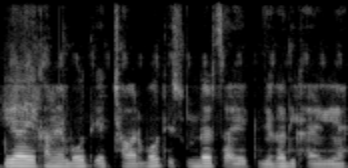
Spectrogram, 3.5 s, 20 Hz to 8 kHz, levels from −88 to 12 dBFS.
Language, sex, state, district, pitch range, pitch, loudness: Hindi, male, Uttar Pradesh, Etah, 125-140 Hz, 135 Hz, -23 LUFS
